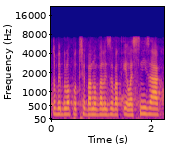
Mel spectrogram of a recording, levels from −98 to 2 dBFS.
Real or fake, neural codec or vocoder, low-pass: fake; codec, 16 kHz, 4.8 kbps, FACodec; 7.2 kHz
